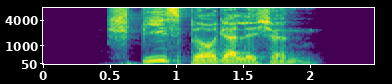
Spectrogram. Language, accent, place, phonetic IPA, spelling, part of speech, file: German, Germany, Berlin, [ˈʃpiːsˌbʏʁɡɐlɪçn̩], spießbürgerlichen, adjective, De-spießbürgerlichen.ogg
- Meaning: inflection of spießbürgerlich: 1. strong genitive masculine/neuter singular 2. weak/mixed genitive/dative all-gender singular 3. strong/weak/mixed accusative masculine singular 4. strong dative plural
